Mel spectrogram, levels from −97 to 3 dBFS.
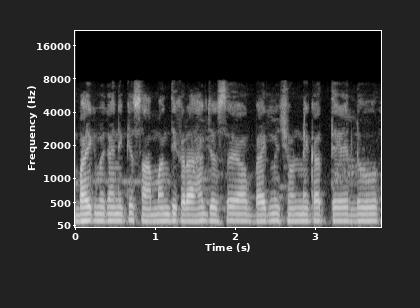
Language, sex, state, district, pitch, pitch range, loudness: Hindi, male, Haryana, Jhajjar, 135 Hz, 130-135 Hz, -20 LUFS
